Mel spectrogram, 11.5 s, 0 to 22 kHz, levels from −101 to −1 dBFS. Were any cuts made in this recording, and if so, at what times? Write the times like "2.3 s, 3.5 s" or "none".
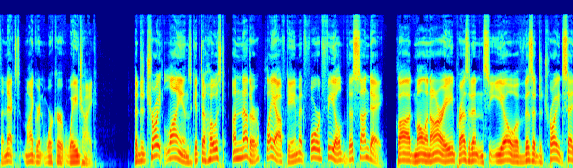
none

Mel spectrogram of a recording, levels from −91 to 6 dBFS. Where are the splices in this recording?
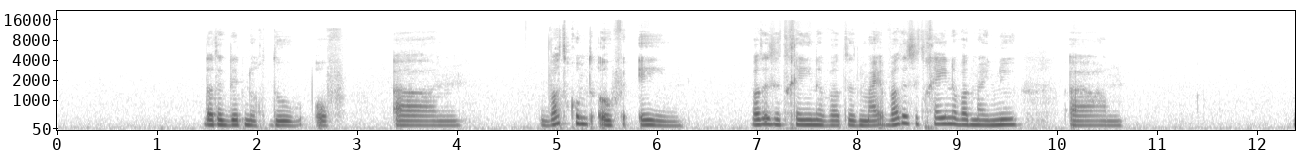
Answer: none

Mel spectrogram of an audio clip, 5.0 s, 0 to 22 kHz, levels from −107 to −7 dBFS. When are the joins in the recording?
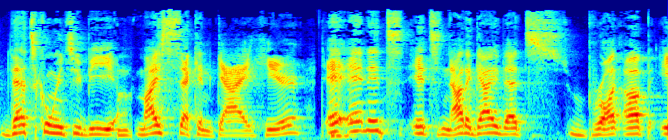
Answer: none

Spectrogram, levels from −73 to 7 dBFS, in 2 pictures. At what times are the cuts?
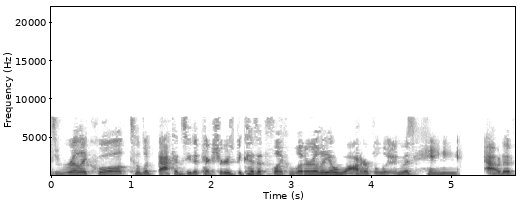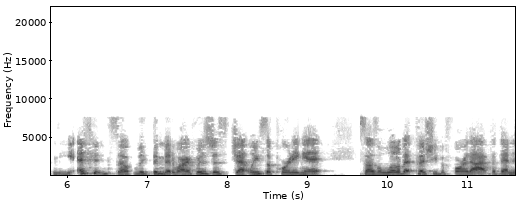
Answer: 9.7 s

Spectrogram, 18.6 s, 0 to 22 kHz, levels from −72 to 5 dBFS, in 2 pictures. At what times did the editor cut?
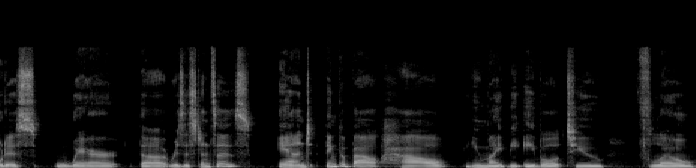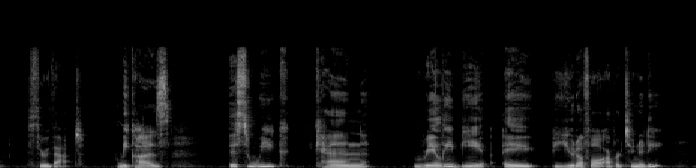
none

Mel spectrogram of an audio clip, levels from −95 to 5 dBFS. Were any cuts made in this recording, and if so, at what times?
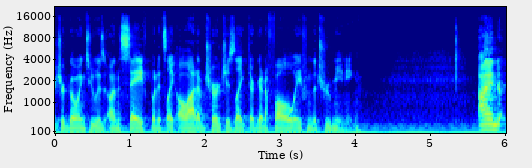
none

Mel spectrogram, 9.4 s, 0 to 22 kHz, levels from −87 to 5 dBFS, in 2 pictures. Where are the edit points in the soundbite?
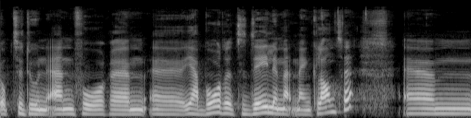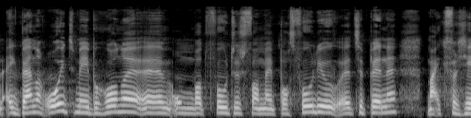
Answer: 4.8 s, 6.4 s

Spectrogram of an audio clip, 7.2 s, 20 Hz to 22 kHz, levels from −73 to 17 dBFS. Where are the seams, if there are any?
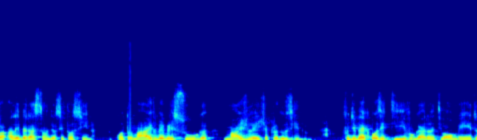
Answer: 1.6 s, 4.9 s

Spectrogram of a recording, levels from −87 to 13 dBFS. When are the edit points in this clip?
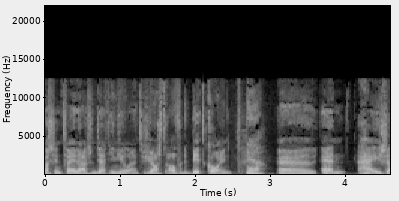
3.6 s

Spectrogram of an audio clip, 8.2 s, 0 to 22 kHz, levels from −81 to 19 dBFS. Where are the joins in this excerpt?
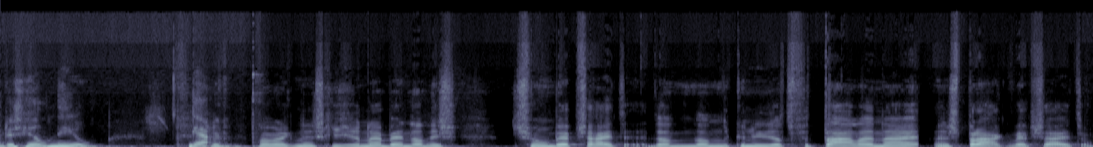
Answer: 4.8 s, 6.9 s

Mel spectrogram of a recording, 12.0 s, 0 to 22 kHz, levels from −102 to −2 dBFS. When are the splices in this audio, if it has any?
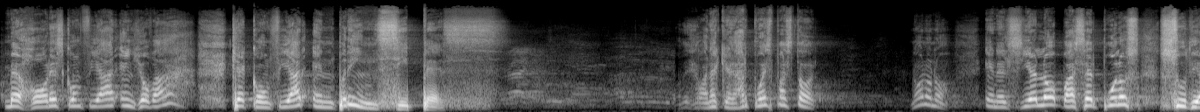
6.7 s

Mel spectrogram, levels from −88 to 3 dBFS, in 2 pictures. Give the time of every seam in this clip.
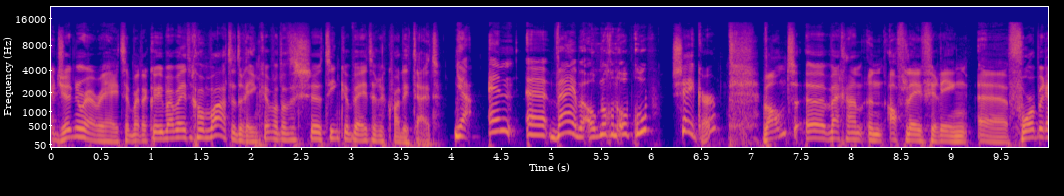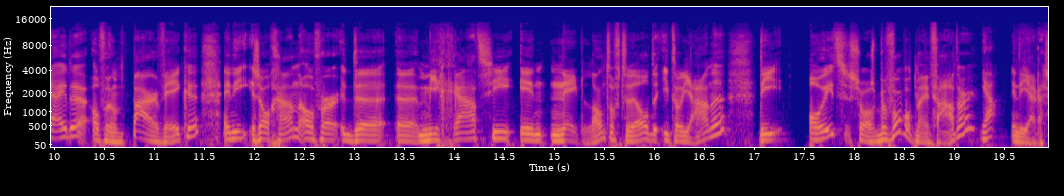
none

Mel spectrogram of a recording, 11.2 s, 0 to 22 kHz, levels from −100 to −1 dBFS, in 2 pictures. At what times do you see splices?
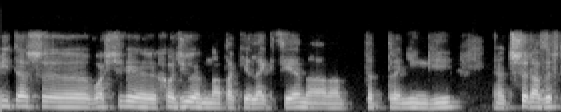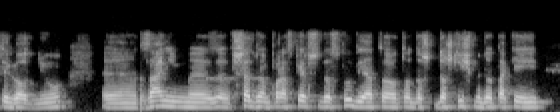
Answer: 7.0 s

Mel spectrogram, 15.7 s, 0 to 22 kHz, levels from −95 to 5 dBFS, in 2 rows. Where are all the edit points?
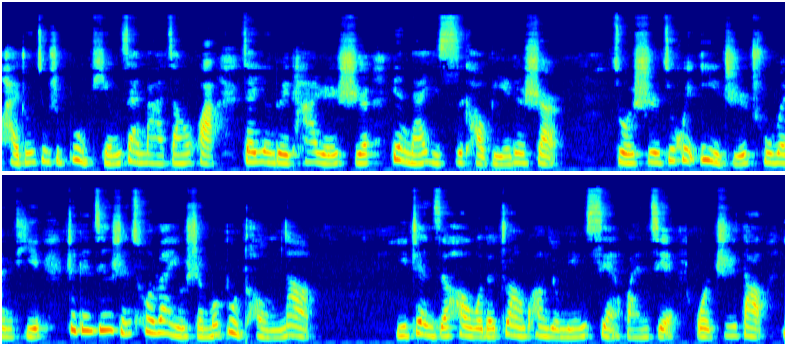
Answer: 14.7 s

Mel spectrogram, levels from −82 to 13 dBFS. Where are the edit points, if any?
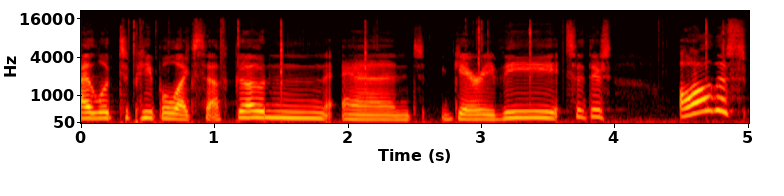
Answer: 3.6 s

